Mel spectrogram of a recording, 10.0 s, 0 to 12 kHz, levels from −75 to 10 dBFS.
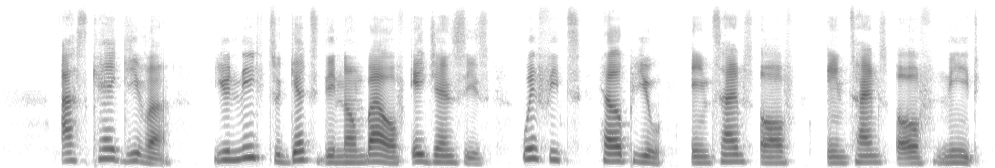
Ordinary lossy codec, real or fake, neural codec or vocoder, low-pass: none; fake; autoencoder, 48 kHz, 32 numbers a frame, DAC-VAE, trained on Japanese speech; 10.8 kHz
